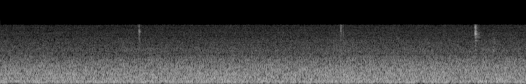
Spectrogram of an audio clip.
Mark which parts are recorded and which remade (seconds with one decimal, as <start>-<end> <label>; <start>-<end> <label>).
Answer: 0.0-5.3 recorded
